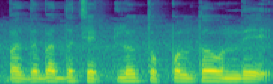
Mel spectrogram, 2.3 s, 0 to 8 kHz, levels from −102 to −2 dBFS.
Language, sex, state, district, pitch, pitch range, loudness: Telugu, male, Telangana, Hyderabad, 120 Hz, 115-120 Hz, -15 LUFS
